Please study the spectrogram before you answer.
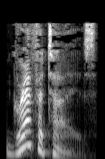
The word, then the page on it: graphitize: British English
